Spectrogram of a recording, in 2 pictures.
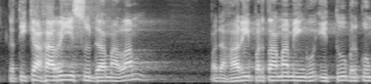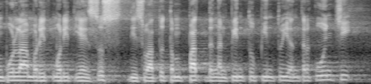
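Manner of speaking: loud, measured Bible reading; scripture reading. Acted. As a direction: read the passage aloud to the church.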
